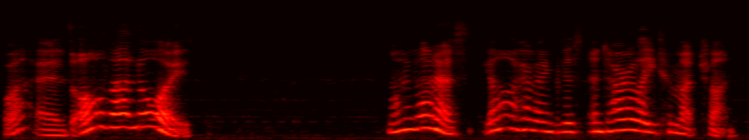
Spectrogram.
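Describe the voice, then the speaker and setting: A woman's voice: fairly high pitch, big pitch swings, normal speed, husky. A woman giving casual game commentary, chatty and playful as she thinks aloud. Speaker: gaming video host.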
